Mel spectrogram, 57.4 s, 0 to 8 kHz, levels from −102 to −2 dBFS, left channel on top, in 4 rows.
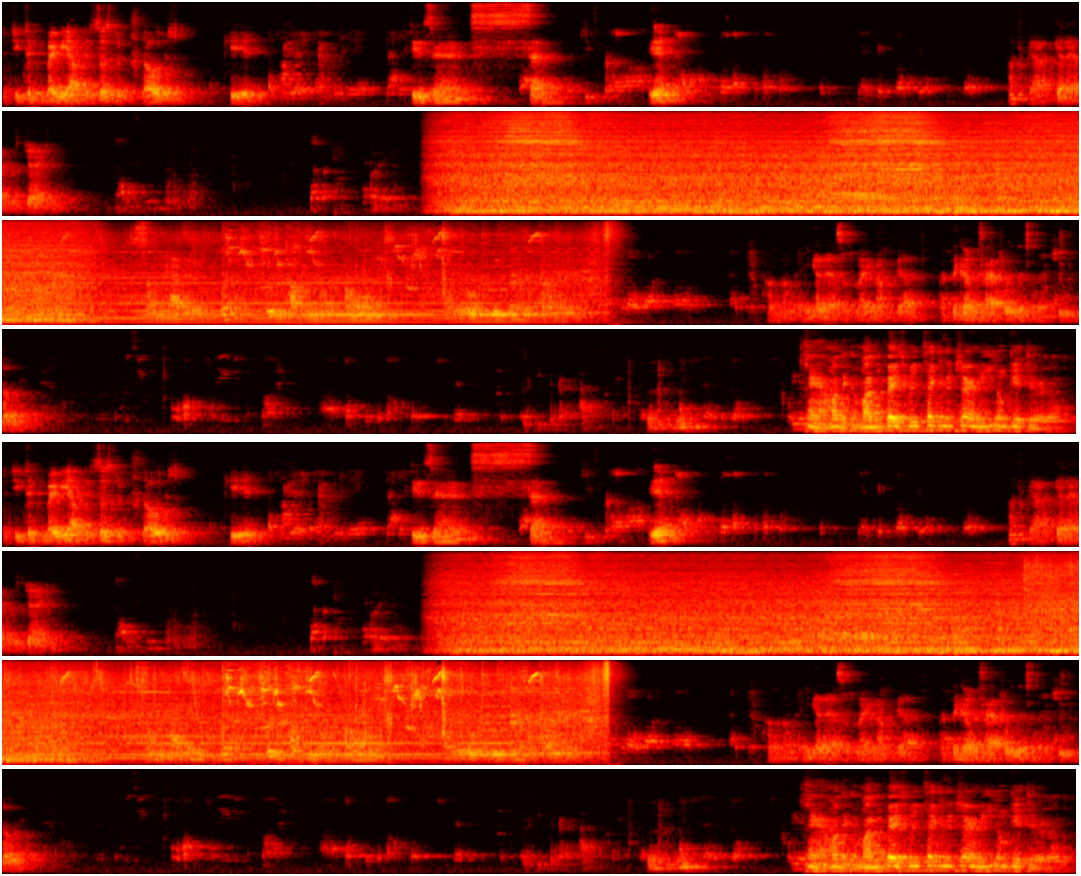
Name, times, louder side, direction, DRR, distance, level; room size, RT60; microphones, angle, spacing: voice 1, 0.1-2.3 3.0-3.3 3.7-3.9 5.5-7.3 8.0-8.1 8.6-8.9 13.4-15.1 30.5-33.9 34.6-36.4 38.9-40.9 41.2-43.4 50.8-50.9 51.7-52.2 53.6-54.2 54.5-54.6, equal, 25° left, 1 dB, 3.5 m, -45 dB
voice 2, 3.9-4.3 4.6-4.8 5.1-5.3 5.9-6.0 6.9-7.4 8.1-8.6 9.0-9.1 9.6-9.7 11.4-11.5 11.9-12.3 12.8-13.0 15.9-16.0 18.5-18.6 19.2-19.5 23.9-24.0 25.8-25.9 26.1-26.3 26.9-27.3 28.5-28.7 29.0-29.5 30.7-30.8 35.5-35.6 36.7-37.9 38.9-39.0 41.2-41.4 45.3-45.6 46.6-46.7 47.4-47.5 48.5-48.6 49.1-49.2 52.1-52.5 52.8-52.9 53.8-54.0 56.5-56.7, right 1 dB, 5° right, 1 dB, 1.1 m, -58 dB
sound 1, 20.0-30.1, left 3 dB, 80° left, 4.2 m, -38 dB
Bird vocalization bird call bird song, 28.0-36.8, right 12 dB, 65° right, 0.5 m, -39 dB
Bowed string instrument, 28.5-36.7, equal, 45° right, 1.2 m, -46 dB
voice 3, 53.8-57.2, left 1 dB, 45° left, 2 dB, 1.1 m, -38 dB
12.5 x 11.0 x 5.8 m, 0.99 s
head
